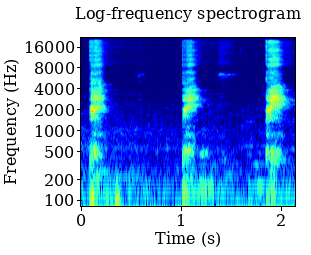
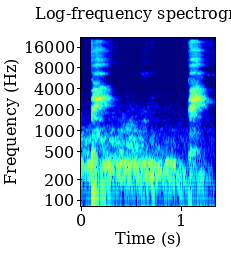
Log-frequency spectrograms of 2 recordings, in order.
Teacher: No hay vibración de las cuerdas vocales. P, P. Es únicamente como de los labios hacia afuera expulsando el aire. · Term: sonido sordo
